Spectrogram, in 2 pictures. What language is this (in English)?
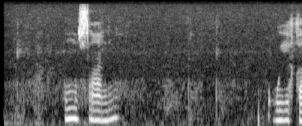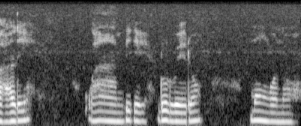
Masaaba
